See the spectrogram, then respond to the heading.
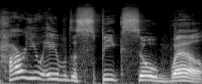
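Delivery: frustrated berating. Retelling how a player cast Speak with the Dead and questioned a zombie; retelling someone berating. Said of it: "he's like berating the zombie".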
